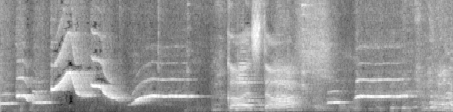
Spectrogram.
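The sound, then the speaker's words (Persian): Whistled language speech: clear, high whistled tones that swoop, rise and hold steady in word-like phrases, broken in the middle by a short stretch of ordinary spoken voice. “زبان‌های صوتی دو دسته هستند.”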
